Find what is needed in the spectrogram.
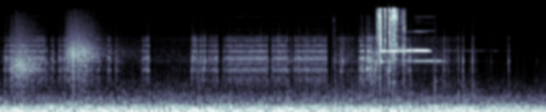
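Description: Logo-animation sound design: a steady deep rumble under two quick whooshes at the start, then flickering electronic tones and a bright ping with a short ringing tone near three seconds in.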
